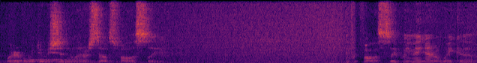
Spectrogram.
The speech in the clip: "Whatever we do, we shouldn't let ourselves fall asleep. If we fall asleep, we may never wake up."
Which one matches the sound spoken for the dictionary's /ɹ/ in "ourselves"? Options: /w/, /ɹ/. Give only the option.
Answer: /ɹ/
